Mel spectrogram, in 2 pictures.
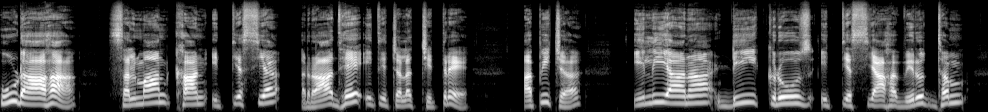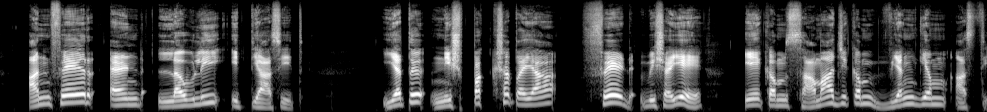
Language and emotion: Sanskrit, neutral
